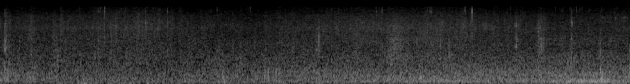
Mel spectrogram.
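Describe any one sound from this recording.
A fire crackles and hisses close by.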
